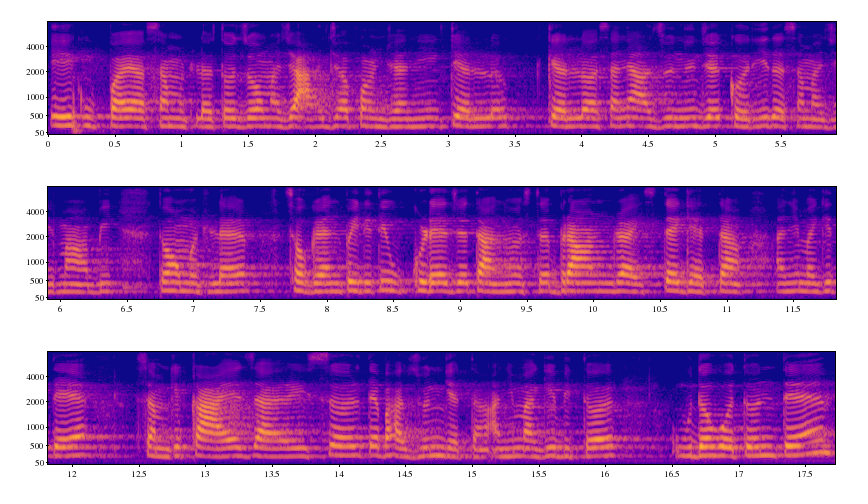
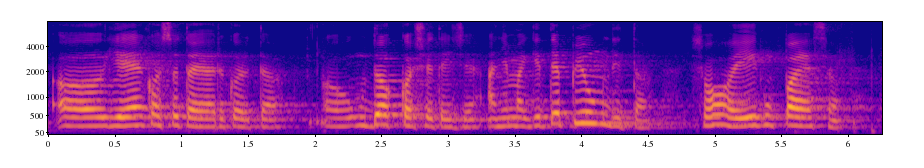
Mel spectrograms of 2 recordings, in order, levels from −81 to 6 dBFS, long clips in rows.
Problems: none marked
